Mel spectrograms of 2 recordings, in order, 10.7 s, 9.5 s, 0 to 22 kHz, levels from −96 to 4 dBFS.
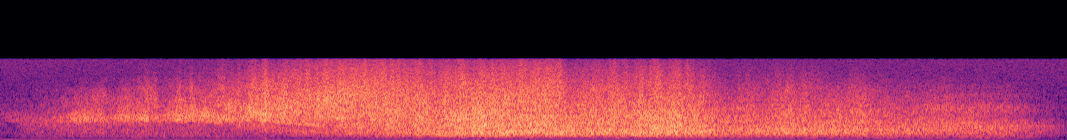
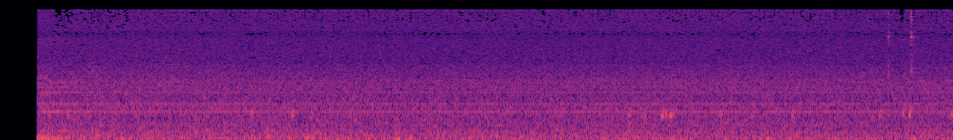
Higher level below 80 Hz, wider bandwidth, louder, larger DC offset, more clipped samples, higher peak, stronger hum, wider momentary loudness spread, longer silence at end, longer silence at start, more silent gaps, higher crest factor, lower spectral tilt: second, -52 dBFS vs -44 dBFS; second, 4 kHz vs 17 kHz; first, -13 LUFS vs -38 LUFS; first, 0.2% vs under 0.1%; neither; first, 0 dBFS vs -18 dBFS; neither; first, 14 LU vs 3 LU; about the same, 0.1 s vs 0 s; second, 0.05 s vs 0.35 s; neither; second, 14 dB vs 20 dB; first, -9.5 dB/octave vs -4 dB/octave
